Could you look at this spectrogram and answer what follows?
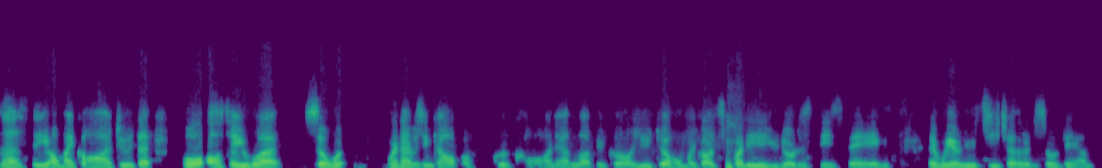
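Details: Speech and voice changes in an adult woman with diagnosed Huntington's disease, whose voice is described as lower and very different from before; she reports sometimes stuttering and has trouble staying on topic, tending to trail off.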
